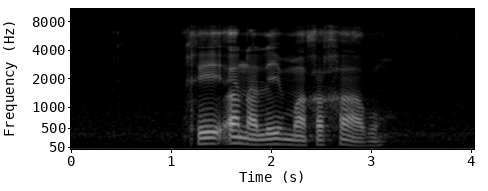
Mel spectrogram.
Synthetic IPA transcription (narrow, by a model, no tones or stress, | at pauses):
ɣɛanalɪmaɣaχaːbɔ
